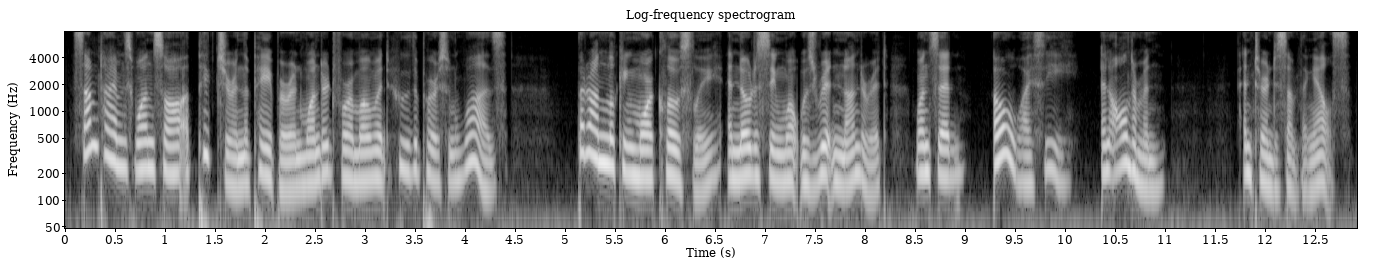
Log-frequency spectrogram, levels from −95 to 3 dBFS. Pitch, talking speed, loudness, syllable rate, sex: 190 Hz, 190 wpm, -18 LUFS, 6.3 syllables/s, female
